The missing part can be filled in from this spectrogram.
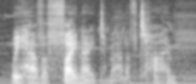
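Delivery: muttering under the breath. Voicing a shop owner as the players leave: muttering under his breath. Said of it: "You hear under his breath".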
